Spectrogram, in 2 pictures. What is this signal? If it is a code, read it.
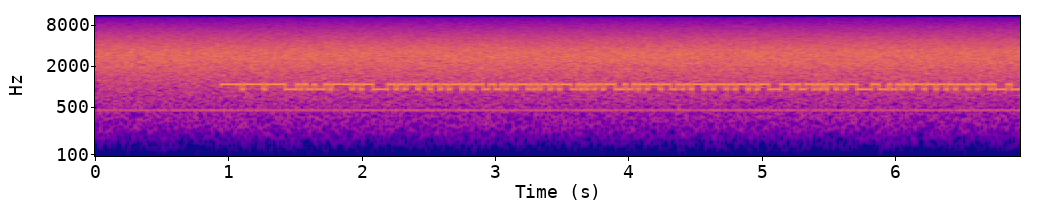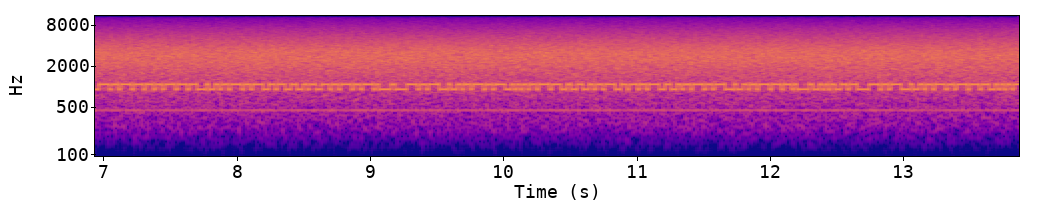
RTTY (45.45 baud, 170 Hz shift), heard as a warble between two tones, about 1000 Hz centre, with radio static and a steady whistle near 450 Hz. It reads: 51864 79265 13911 08239 47808 13409 …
